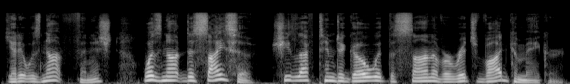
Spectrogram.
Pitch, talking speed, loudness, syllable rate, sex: 150 Hz, 220 wpm, -18 LUFS, 5.4 syllables/s, male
